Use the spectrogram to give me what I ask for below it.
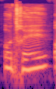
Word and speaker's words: Audre: Is it Audre? – Audre. – Audre Lorde. – Audre Lorde. Sounds really good.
